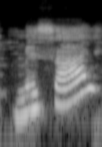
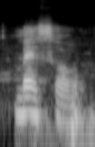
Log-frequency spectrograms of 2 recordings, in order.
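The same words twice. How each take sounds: First: American missile as "Maasai," rising high; "Maasai," lifted sharply at the end, labelled American; American pronunciation. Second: British missile as "Meso," falling; "Meso," with a short second vowel, labelled British; British pronunciation. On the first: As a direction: say "Maasai," as "miss-eye". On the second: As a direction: say "Meso," as "MESS-ol". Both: Shown as a demonstration.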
